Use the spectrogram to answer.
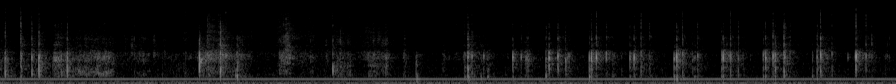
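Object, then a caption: Kraft paper pouch. Long nails tap and scratch a partly full kraft paper snack pouch with a window, held in the hand. The result is a rapid series of sharp, dry clicks and papery crinkling scrapes with a bright edge, over a faint steady low hum.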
